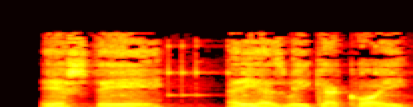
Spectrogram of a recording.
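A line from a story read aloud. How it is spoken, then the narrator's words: Good-natured hoarse voice behind. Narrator (Russian): добродушно произнес хрипловатый голос за моей спиной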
